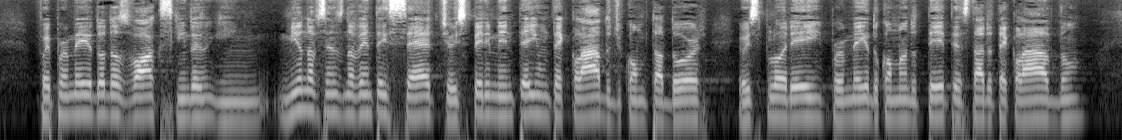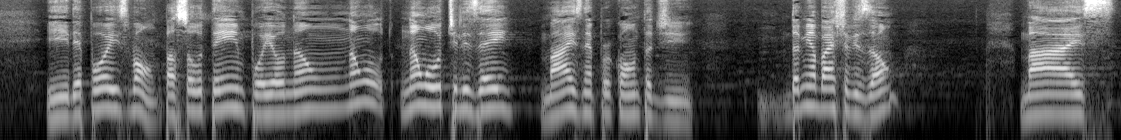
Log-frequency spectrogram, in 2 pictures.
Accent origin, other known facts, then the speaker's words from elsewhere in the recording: Santa Bárbara d'Oeste, São Paulo, Brazil; sou de Santa Bárbara do Oeste, São Paulo.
